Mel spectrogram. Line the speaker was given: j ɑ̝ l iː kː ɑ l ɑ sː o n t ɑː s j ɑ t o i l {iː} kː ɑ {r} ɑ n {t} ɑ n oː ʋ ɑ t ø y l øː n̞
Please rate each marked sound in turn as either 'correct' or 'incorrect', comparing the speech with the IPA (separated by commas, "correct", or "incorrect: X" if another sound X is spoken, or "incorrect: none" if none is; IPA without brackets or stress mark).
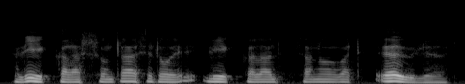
correct, incorrect: l, incorrect: s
